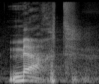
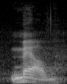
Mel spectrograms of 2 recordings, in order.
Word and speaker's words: merde: Merde. Merde. Merde. Merde. You need to roll your R.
